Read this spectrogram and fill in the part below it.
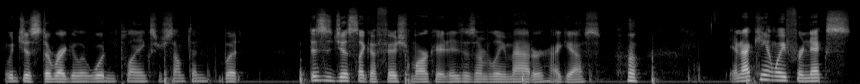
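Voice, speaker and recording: This American teenage male has a medium-pitched, fairly bright voice, with a little hiss or hum in the recording. He chats informally and slangily over a gaming video, a rambling voice-over done indoors once the gameplay was finished.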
